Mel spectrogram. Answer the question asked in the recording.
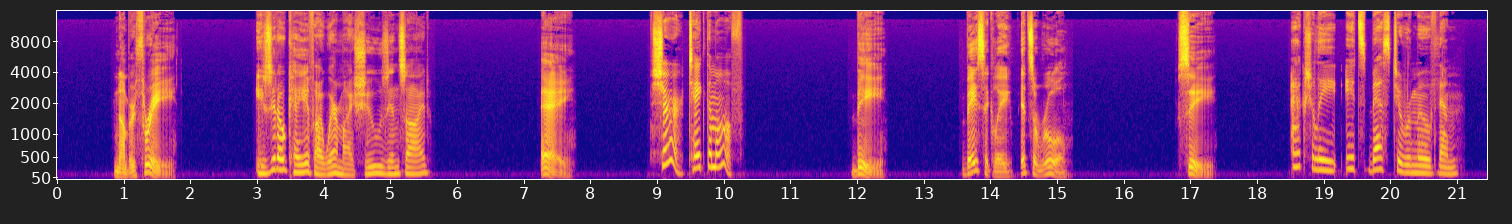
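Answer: C: Actually, it's best to remove them.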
